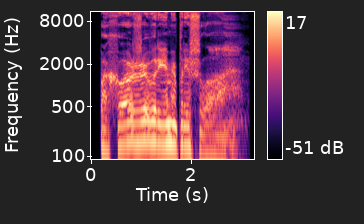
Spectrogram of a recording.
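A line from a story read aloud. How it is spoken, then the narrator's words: Hoarse. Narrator (Russian): произнес я хрипло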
